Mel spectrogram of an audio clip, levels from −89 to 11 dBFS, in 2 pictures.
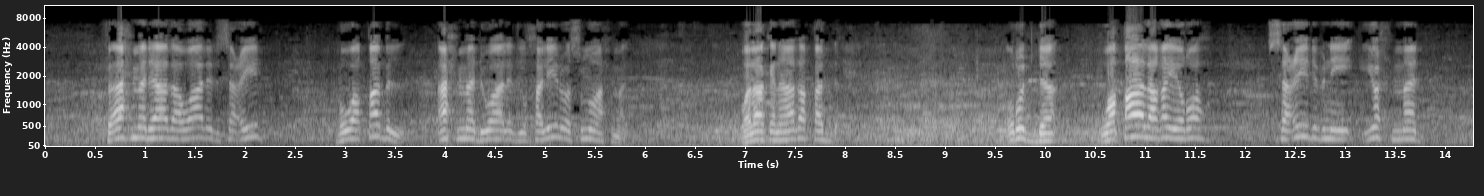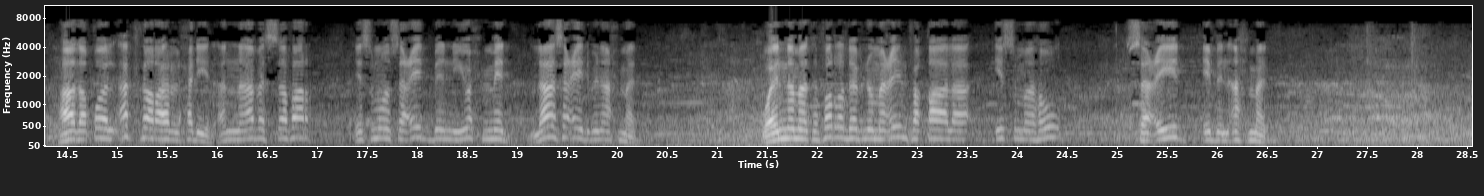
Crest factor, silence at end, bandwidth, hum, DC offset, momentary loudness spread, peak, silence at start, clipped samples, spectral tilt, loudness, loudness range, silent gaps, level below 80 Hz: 16 dB; 0 s; 11 kHz; none; under 0.1%; 18 LU; 0 dBFS; 0 s; under 0.1%; -4.5 dB/octave; -16 LUFS; 8 LU; none; -44 dBFS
